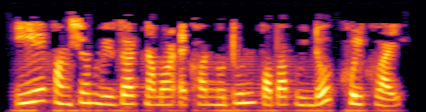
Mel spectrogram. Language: Assamese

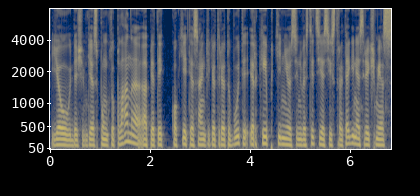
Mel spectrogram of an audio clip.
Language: Lithuanian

